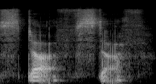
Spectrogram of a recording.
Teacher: the U in stuff is pronounced as that carrot uh uh uh closed jaw sound it's near closed jaw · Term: caret closed jaw sound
